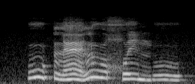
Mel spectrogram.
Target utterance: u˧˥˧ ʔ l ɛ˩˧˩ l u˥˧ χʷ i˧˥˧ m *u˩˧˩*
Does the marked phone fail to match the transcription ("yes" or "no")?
no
